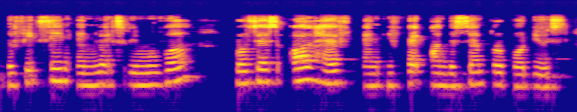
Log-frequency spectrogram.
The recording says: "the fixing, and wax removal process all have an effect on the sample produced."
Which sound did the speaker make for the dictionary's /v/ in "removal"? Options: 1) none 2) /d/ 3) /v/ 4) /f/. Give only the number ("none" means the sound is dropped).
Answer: 3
